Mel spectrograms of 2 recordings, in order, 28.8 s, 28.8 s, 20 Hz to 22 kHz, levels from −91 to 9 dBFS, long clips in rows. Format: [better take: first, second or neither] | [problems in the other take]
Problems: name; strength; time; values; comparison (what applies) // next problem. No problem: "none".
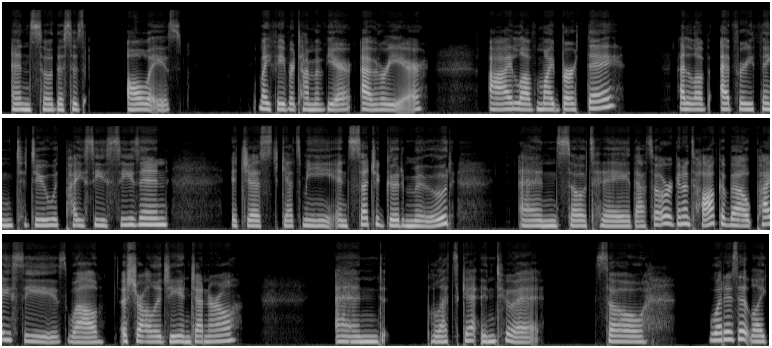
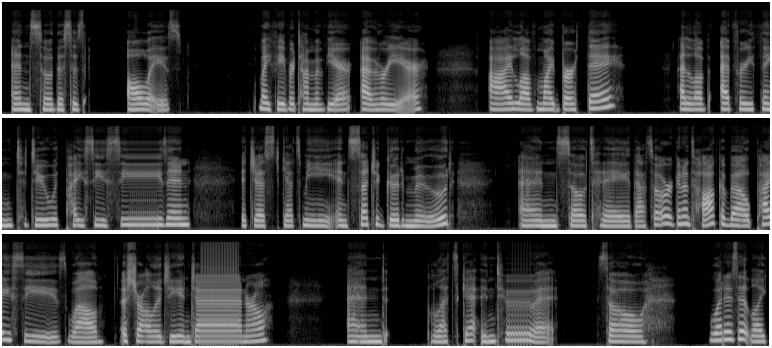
first | audio freezing; at 11 s, at 22 s and at 26 s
